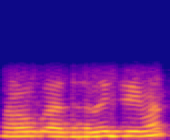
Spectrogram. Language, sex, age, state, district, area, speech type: Marathi, female, 18-30, Maharashtra, Washim, rural, conversation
